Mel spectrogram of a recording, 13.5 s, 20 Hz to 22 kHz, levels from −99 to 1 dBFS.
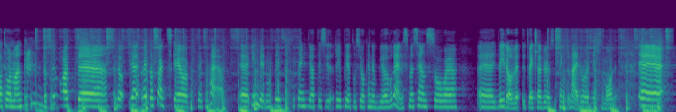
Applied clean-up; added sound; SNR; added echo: neural mask model RNNoise.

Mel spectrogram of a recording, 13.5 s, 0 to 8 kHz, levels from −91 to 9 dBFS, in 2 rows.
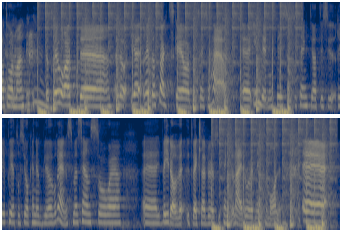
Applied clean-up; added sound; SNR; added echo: none; Drum kit; -2 dB; none.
